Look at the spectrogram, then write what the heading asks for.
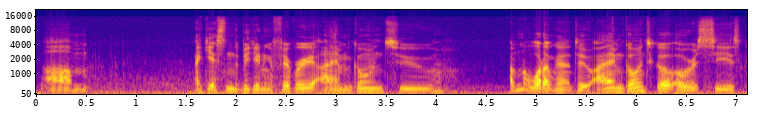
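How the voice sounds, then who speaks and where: A man's fairly high voice broken by long, frequent pauses over noticeable background noise. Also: ordinary pitch variation, fairly quick pace. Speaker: game commentator. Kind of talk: casual talk to camera.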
